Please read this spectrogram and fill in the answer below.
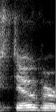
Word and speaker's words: Stover: Kate Stover rhymes with it's over.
